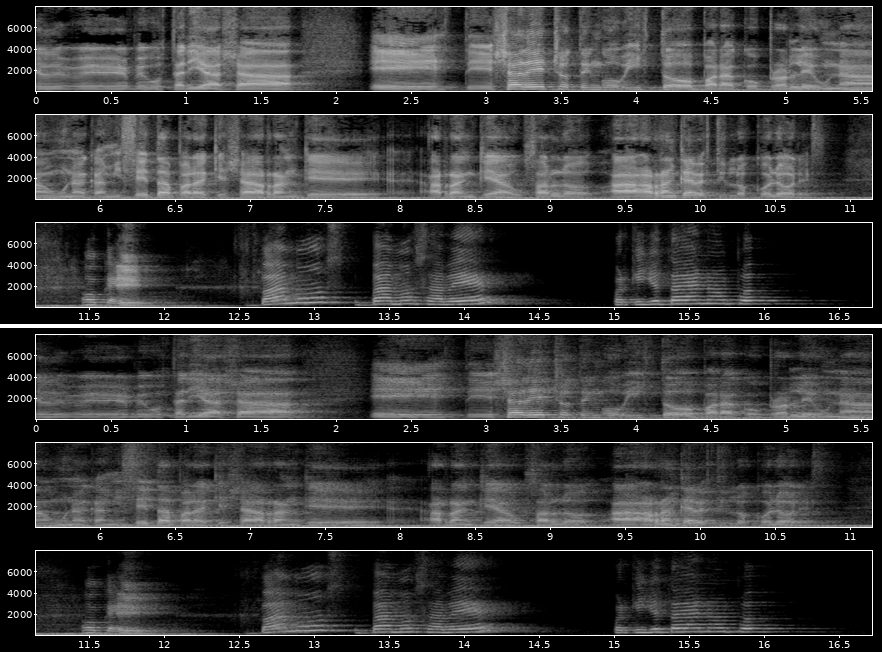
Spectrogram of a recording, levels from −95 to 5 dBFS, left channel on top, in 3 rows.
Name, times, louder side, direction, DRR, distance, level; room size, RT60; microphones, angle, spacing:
voice 1, 0.0-10.8 11.1-11.3 11.7-11.9, left 7 dB, 90° left, 0.7 m, -29 dB
sound 1, 3.3-12.1, equal, 65° left, 2.8 m, -43 dB
voice 2, 11.5-11.8 12.6-14.2 15.0-15.9, left 3 dB, 30° left, 0.6 m, -34 dB
15.0 x 7.7 x 5.0 m
head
